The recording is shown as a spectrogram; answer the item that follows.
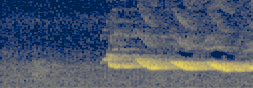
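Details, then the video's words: Common iora, locally called sirpu or cipoh, said to sing day and night; a single clear, high whistled note held steady and sliding slightly downward after half a second of quiet. "burung sirpu/cipoh siang malam tetep gacor"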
